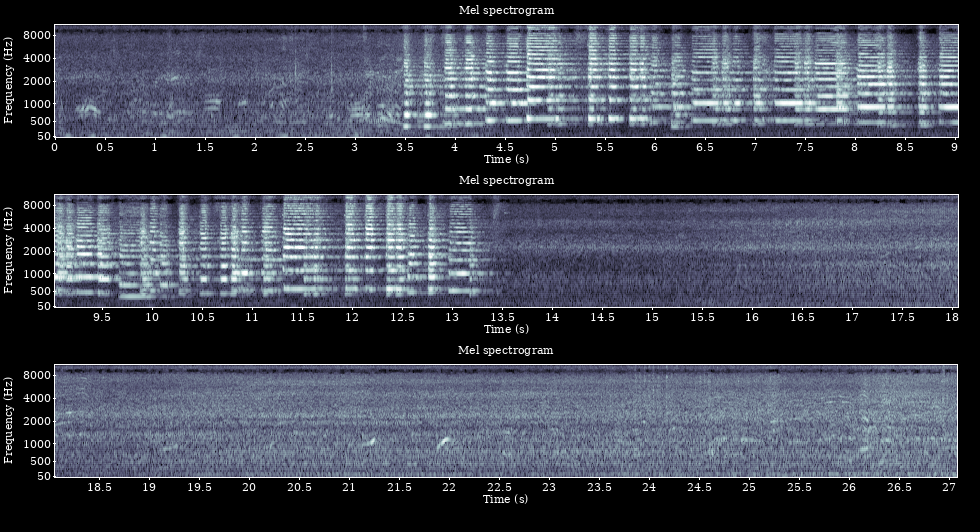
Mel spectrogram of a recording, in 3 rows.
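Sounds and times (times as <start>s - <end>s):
vehicle engine rumble: 0.0s - 27.0s
musical multi-tone bus horn: 3.3s - 13.7s, 18.6s - 27.0s.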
